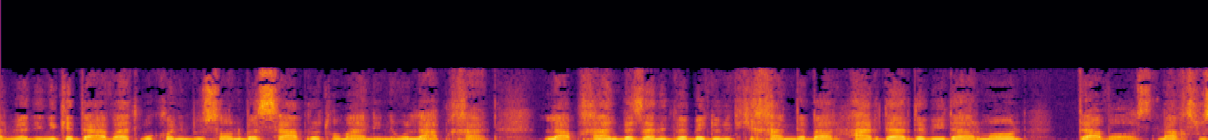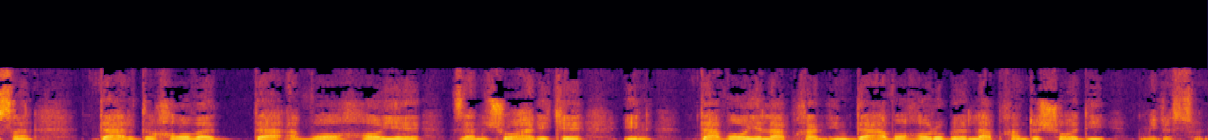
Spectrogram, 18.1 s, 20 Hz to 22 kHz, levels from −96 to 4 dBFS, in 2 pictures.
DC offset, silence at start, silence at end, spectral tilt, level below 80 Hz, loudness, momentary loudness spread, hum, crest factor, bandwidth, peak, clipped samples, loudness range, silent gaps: under 0.1%; 0 s; 0 s; -5.5 dB/octave; -38 dBFS; -17 LUFS; 8 LU; none; 16 dB; 11.5 kHz; 0 dBFS; under 0.1%; 2 LU; none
